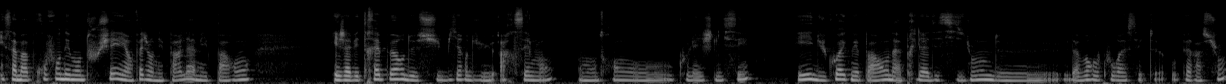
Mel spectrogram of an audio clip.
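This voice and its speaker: With fairly even intonation and a dark, mellow tone, the somewhat breathy voice keeps a moderate pace. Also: woman, medium pitch for a woman. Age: 20s. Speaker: podcaster. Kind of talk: personal monologue. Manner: hesitant with many fillers.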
